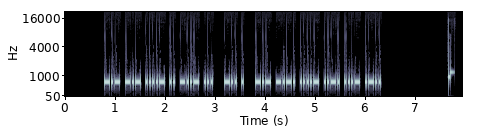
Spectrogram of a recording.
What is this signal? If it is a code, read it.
Morse code, heard as a keyed tone, about 36 wpm, 700 Hz. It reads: KK4IXS DE KC4FVL
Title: USA Callsign DE Callsign - 6 Characters - 35wpm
